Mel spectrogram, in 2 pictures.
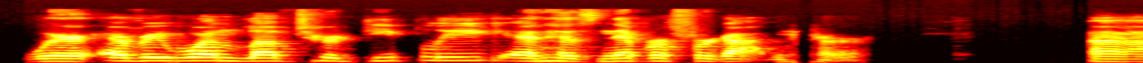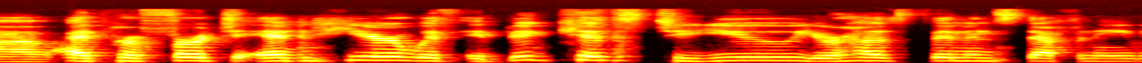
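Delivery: plain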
